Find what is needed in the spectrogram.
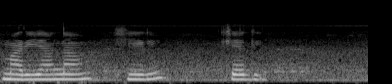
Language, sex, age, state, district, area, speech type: Goan Konkani, female, 18-30, Goa, Pernem, rural, spontaneous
